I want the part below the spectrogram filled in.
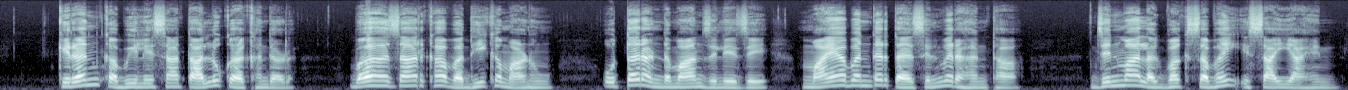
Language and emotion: Sindhi, neutral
